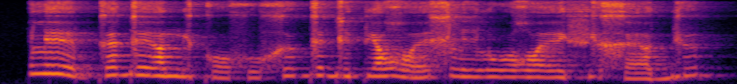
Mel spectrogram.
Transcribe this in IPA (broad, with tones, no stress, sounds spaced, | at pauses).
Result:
l eː˦˨ b k ɛ˦ ɡ eː˧ ɐ̯ mʲ ɘ˨ k o˨ x u˨ x ɨ˦ ɡ e˦ ɡ i˧ pʲ a˦ ʁʷ eː˨˦ x l i˧ l uː˧ ʁʷ eː˧ fʲ ɘ˧ x ɛ˨ ɐ̯ bʲ ɨ˦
